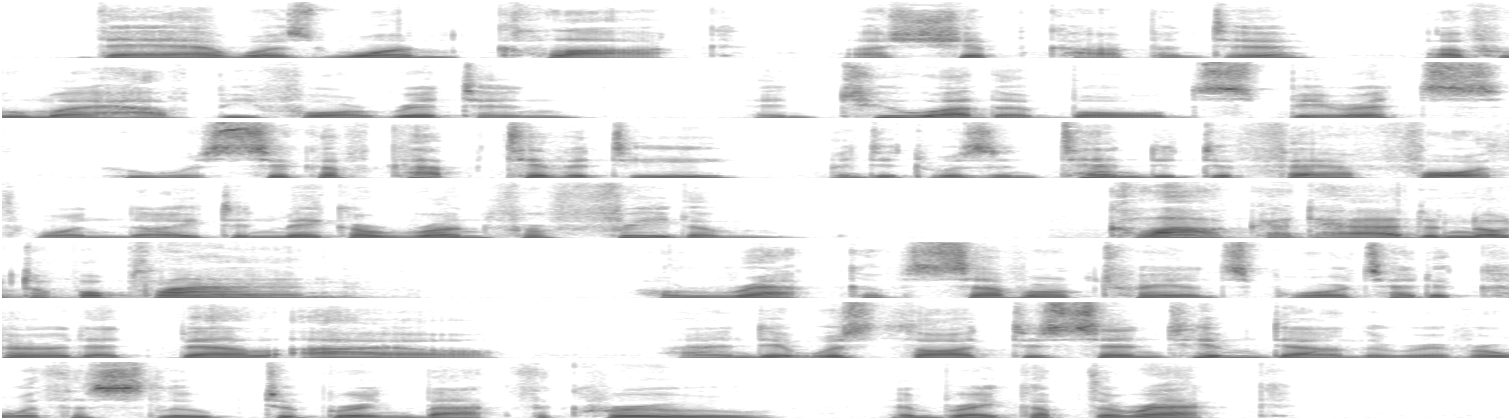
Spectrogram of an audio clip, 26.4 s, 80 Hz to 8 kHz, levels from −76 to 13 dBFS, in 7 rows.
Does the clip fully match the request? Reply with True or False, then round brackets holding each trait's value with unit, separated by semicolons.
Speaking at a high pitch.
False (120 Hz)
